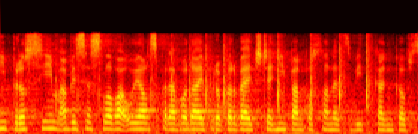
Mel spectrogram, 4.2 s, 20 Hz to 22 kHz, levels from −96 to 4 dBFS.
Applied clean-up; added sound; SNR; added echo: none; Computer keyboard; 14 dB; none.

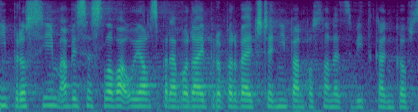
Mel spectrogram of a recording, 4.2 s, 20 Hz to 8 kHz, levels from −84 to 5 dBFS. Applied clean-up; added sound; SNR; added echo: none; none; none; none.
